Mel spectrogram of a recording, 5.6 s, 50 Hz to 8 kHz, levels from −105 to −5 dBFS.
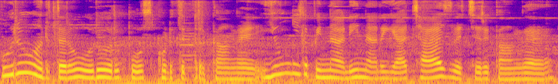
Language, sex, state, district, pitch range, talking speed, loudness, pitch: Tamil, female, Tamil Nadu, Nilgiris, 180-220 Hz, 120 wpm, -15 LUFS, 200 Hz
